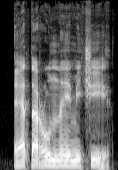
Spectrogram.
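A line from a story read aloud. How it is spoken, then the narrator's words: Solemn. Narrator (Russian): торжественно ответила танк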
